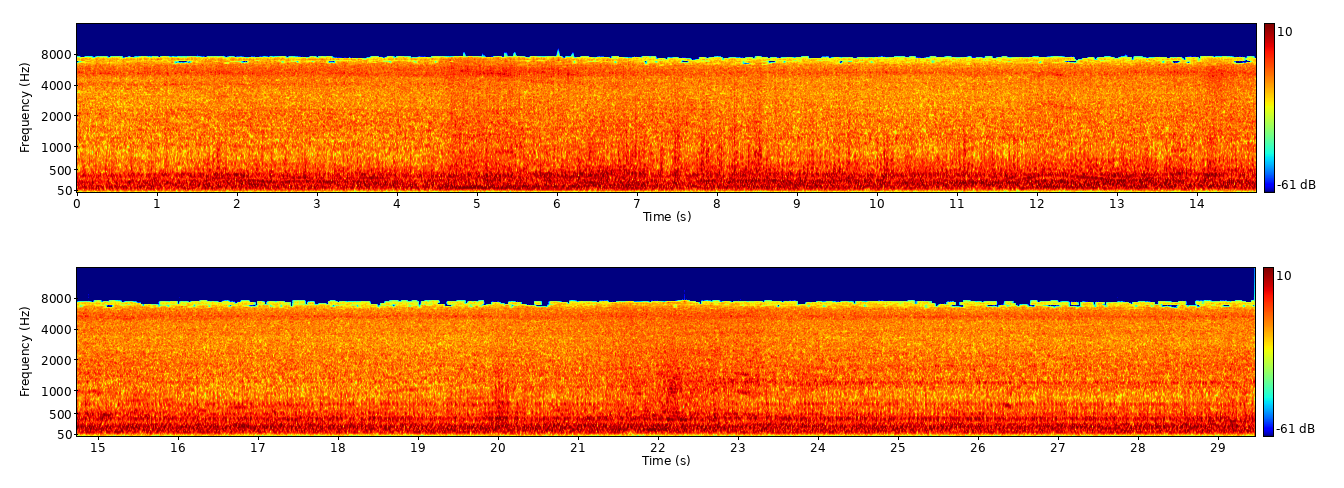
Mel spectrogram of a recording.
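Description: Motorcycle engines idling steadily, with a few brief rises and falls in pitch from bikes being revved.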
